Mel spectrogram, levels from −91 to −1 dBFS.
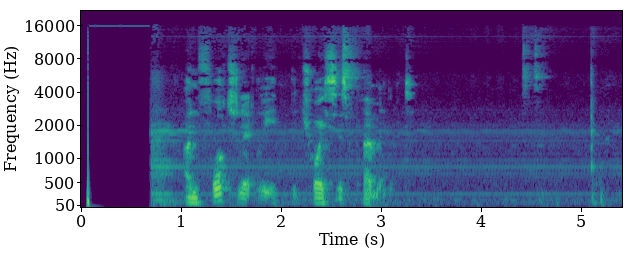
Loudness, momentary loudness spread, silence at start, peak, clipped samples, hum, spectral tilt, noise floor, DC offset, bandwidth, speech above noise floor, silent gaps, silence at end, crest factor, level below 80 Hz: -26 LUFS; 21 LU; 0.05 s; -6 dBFS; under 0.1%; none; -3 dB/octave; -57 dBFS; under 0.1%; 16.5 kHz; 31 dB; none; 0.2 s; 24 dB; -56 dBFS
